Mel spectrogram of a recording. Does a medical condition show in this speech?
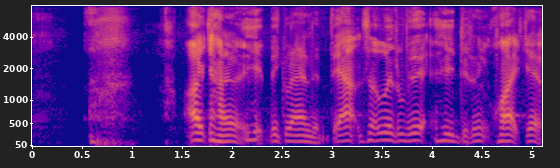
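Yes: cerebral palsy.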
